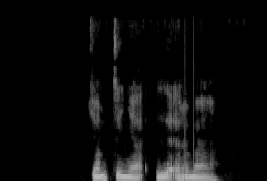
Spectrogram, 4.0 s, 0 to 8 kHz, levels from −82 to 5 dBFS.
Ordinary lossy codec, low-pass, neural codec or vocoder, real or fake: MP3, 64 kbps; 7.2 kHz; none; real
